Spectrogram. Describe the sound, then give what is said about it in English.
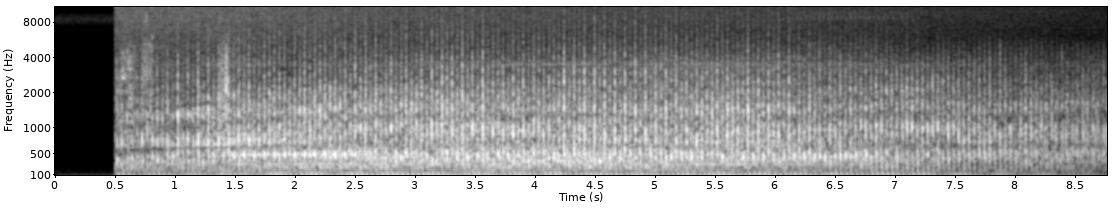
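Hovering helicopter sound effect from a radio play: a loud, steady rotor and engine drone that begins abruptly about half a second in and holds without pause to the end, with no voices. “I looked down from the hovering helicopter at the small figures of the troops on the ground.”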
